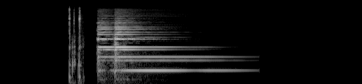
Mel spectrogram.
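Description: A small bell rings once and slowly fades.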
